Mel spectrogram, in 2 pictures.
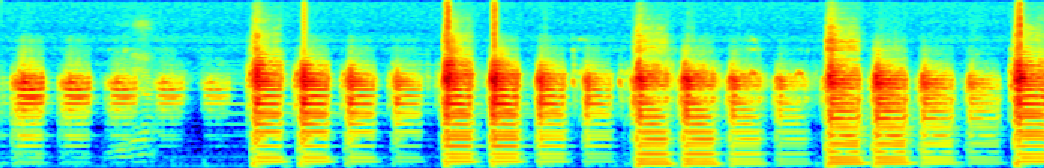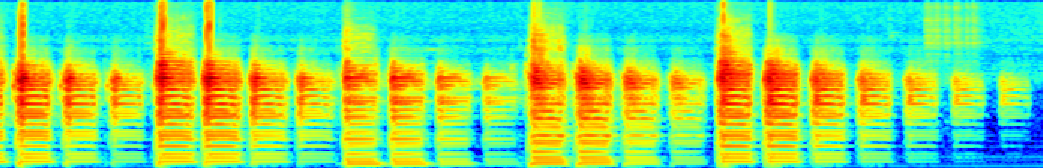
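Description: A guitar strummed through a Donner Yellow Fall delay pedal with the echo set deep, heard as a steady series of loud, rhythmic chords, each trailing into repeating echoes that ring nearly as strong as the initial strums.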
